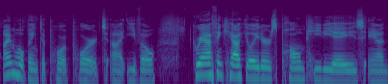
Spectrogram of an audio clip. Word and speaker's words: 1v0: of Nino Ivanov's programming language called 1v0 or as he pronounces it, uh, EVO.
